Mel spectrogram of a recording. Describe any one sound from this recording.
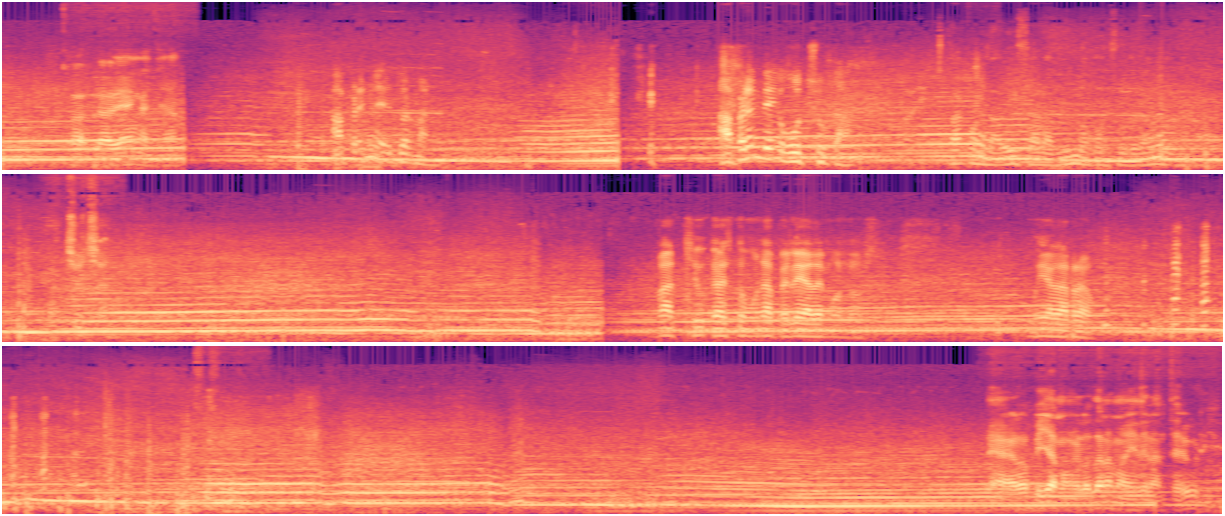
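A racing car engine roars, revving up and down as it shifts gears.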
